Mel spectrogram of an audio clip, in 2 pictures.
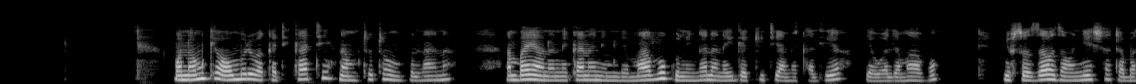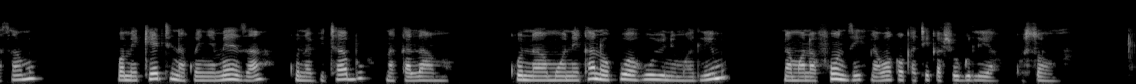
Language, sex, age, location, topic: Swahili, female, 25-35, Nairobi, education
